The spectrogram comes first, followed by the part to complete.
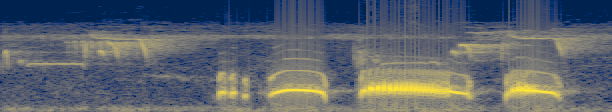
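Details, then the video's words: Caged decoy spotted dove, used for trapping and growing its tail, giving its ordinary stuttering "gagap" call: two quick clipped notes, then three full low hooting coos, the middle one longest. Faint higher chirps from other birds in the background. "Suara burung terkukur gagap"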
